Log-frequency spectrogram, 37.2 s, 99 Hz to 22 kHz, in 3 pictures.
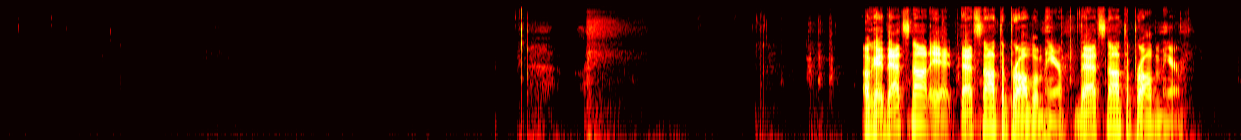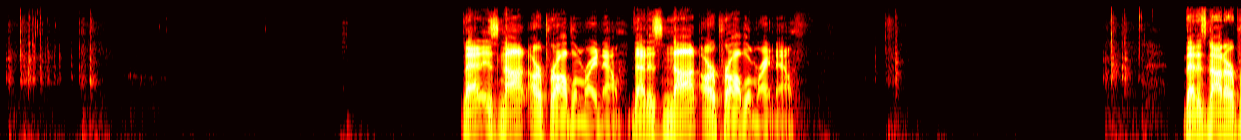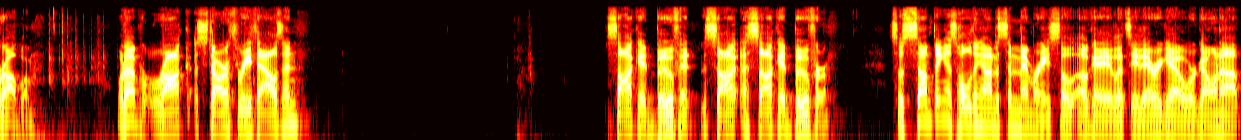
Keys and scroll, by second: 8.3 alt+q, 10.6 alt+{, 10.8 alt+[, 12.7 alt+r, 12.8 Right, 13.0 Right, 13.1 Right, 13.3 Escape, 23.6 alt+{, 25.5 alt+r, 25.7 Right, 25.8 Right, 25.9 Right, 26.1 Right, 26.5 Escape, 27.3 Escape, 27.5 Escape, 30.1 alt+{.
